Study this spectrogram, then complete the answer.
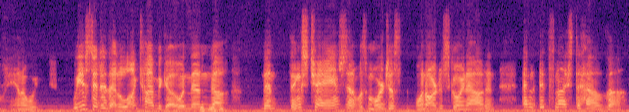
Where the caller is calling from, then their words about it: Nashville, Tennessee, United States; I'm calling from Nashville, Tennessee, our home.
